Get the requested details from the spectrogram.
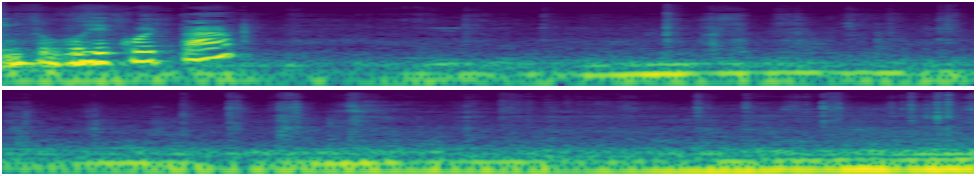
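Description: Scissors snip through thin card close by.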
